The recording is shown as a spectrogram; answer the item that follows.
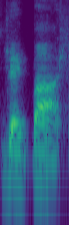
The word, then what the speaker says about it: Jake Bosch: And on top of that, it's two syllables. Jake Bosch.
